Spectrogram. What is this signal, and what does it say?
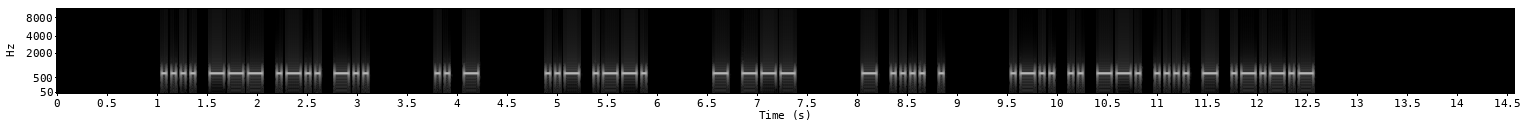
Morse code, heard as a keyed tone, about 25 wpm, 700 Hz. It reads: HOLD IT UP TO THE LIGHT.
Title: 2x Word-Spacing - Sentences from Top 400 Words - 25wpm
